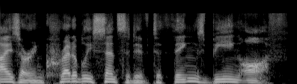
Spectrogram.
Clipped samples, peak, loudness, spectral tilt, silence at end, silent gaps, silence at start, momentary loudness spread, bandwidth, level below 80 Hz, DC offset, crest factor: under 0.1%; -8 dBFS; -24 LUFS; -3.5 dB/octave; 0.15 s; none; 0 s; 7 LU; 12 kHz; -44 dBFS; under 0.1%; 18 dB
